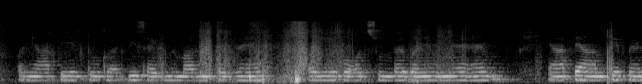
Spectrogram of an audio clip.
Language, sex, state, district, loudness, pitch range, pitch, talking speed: Hindi, female, Uttar Pradesh, Deoria, -25 LUFS, 185-195 Hz, 190 Hz, 250 wpm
